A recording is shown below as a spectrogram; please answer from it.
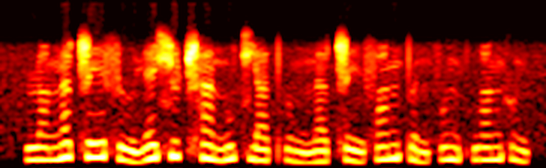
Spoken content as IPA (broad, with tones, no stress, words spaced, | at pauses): ɻɑ˧˥ŋä˥˩ʈ͡ʂe˥ɪ̯ sɹ̩˨˩ ɥɛ˥ɕy˥˧ʈ͡ʂʰä˥˩n̪u˥ t͡ɕjä˧˥t̪ʰɤ˨˩ŋn̪ä˧˥ ʈ͡ʂe˨˩ɪ̯fɑ˥ŋt̪ə˨˩n fɤ˥˩ŋpʰwɑ˥ŋxɤ˨ŋ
